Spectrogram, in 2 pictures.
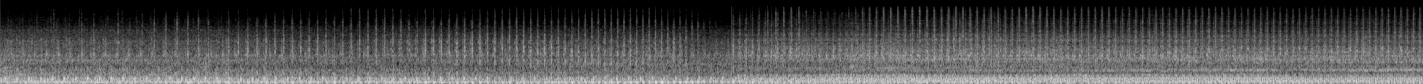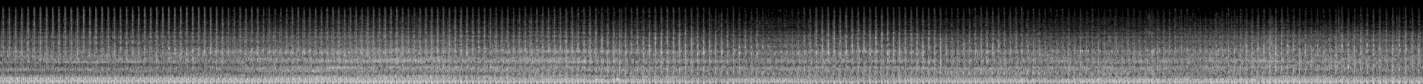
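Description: Single-cylinder diesel engine of a two-wheel walking tractor running steadily while it hauls a loaded wooden trailer through deep mud. The engine's sound shifts about seven seconds in.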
